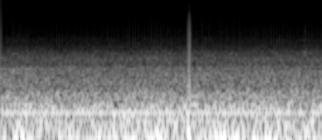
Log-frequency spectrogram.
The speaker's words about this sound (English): Alright, truck.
